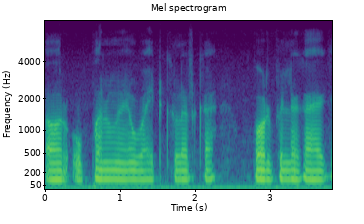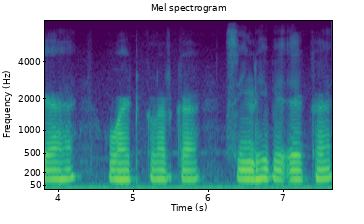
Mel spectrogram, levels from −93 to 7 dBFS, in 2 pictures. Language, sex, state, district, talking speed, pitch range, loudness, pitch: Hindi, male, Jharkhand, Palamu, 140 wpm, 115-120 Hz, -19 LUFS, 115 Hz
